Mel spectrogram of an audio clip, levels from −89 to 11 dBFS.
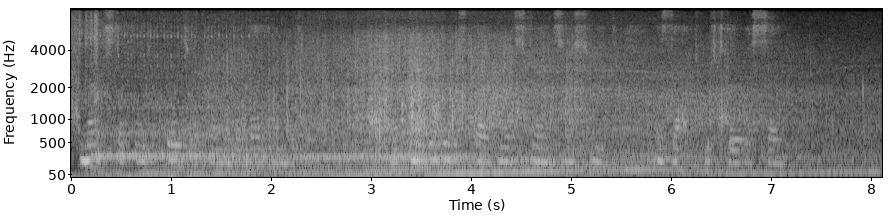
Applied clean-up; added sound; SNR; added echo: none; Engine starting; -4 dB; reverberation time 0.5 s.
